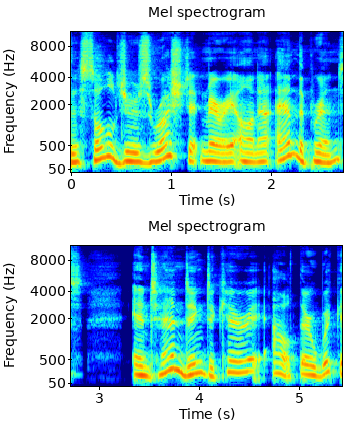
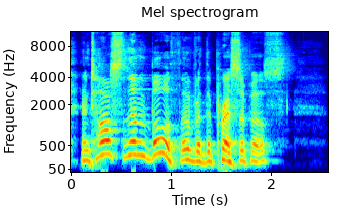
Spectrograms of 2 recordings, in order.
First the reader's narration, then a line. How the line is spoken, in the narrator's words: cried he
